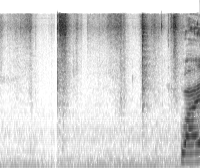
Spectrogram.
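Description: A deck of tarot cards being shuffled overhand in the hands: a few short, soft swishes of cards sliding over one another.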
